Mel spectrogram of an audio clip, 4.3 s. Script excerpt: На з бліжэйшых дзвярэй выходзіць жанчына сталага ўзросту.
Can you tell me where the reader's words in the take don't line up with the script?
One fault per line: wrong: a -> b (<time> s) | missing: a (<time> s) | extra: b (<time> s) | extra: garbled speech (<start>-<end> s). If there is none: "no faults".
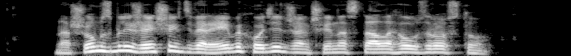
extra: шум (0.6 s)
